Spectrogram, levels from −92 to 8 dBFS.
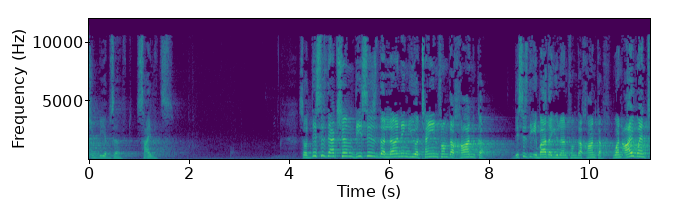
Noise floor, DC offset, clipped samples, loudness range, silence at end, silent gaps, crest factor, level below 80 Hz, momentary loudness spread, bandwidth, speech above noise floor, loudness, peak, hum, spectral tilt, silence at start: -64 dBFS; under 0.1%; under 0.1%; 17 LU; 0 s; none; 22 dB; -64 dBFS; 18 LU; 11 kHz; 41 dB; -22 LUFS; -2 dBFS; none; -3 dB/octave; 0 s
